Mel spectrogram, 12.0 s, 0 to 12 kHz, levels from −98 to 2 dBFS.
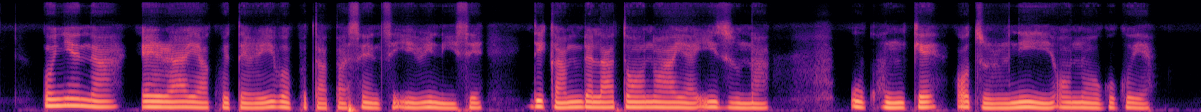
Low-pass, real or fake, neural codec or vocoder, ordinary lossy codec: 10.8 kHz; fake; autoencoder, 48 kHz, 32 numbers a frame, DAC-VAE, trained on Japanese speech; none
